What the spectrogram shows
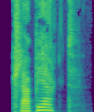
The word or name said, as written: klapjagt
